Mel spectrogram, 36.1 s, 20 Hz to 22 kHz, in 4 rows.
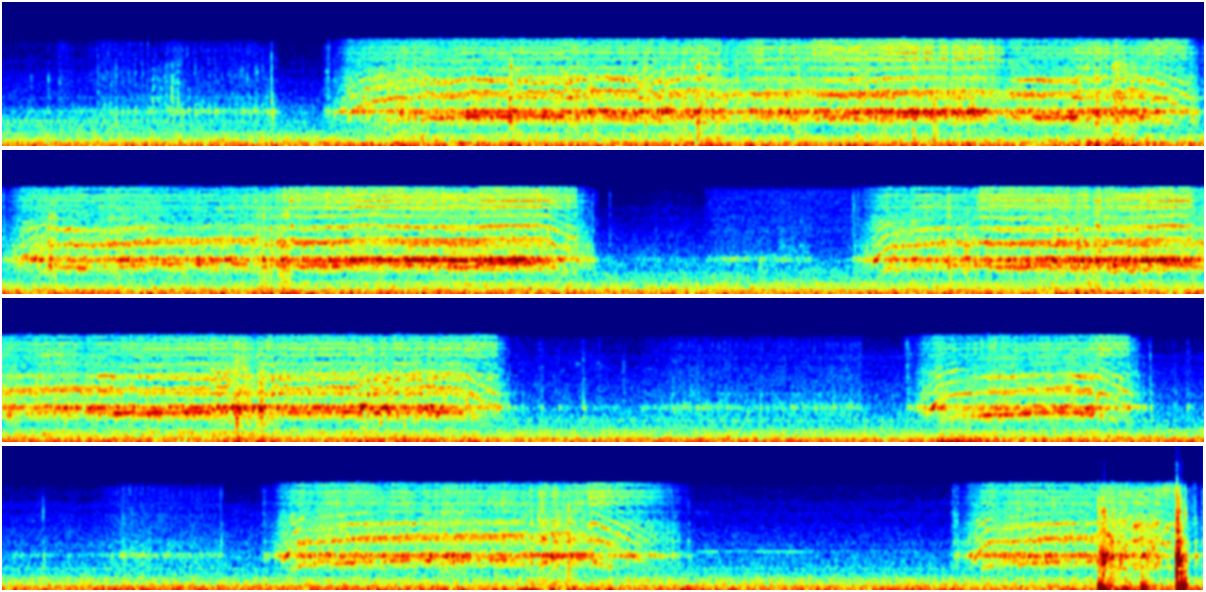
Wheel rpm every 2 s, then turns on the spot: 10, 110, 220, 220, 160, 220, 160, 30, 200, 220, 190, 20, 90, 60, 70, 200, 0, 120.
0-2 22-24 26-28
